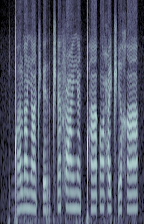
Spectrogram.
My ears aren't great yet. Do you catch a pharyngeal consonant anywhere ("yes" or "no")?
yes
